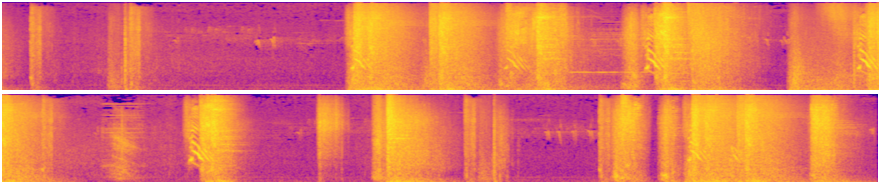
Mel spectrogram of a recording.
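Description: Swords slash and magic blasts burst in loud, sudden bursts.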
